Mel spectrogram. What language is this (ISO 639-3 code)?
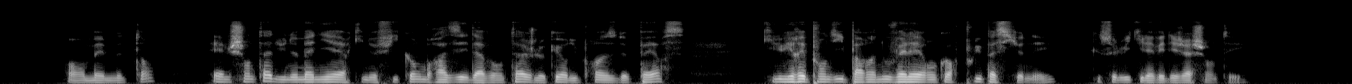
fra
